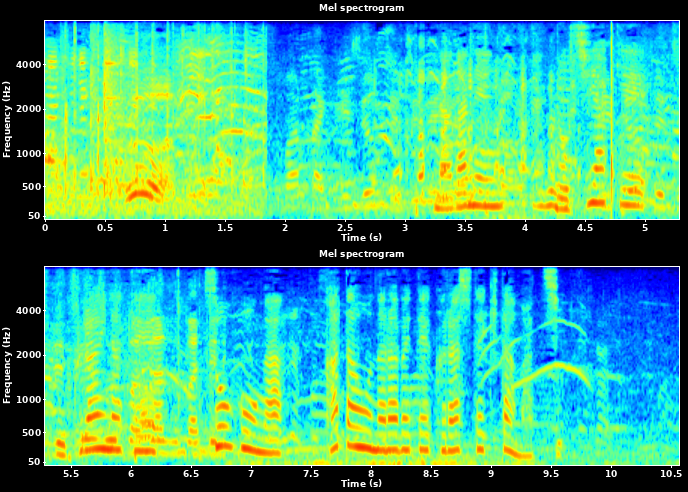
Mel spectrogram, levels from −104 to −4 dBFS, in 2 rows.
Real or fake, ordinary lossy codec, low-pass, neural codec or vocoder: real; none; none; none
